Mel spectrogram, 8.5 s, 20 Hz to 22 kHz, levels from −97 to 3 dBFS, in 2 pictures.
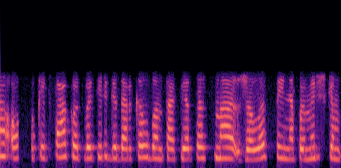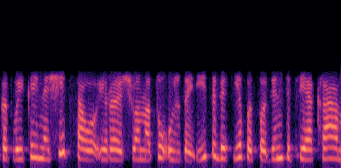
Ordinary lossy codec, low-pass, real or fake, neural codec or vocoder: Opus, 16 kbps; 3.6 kHz; real; none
